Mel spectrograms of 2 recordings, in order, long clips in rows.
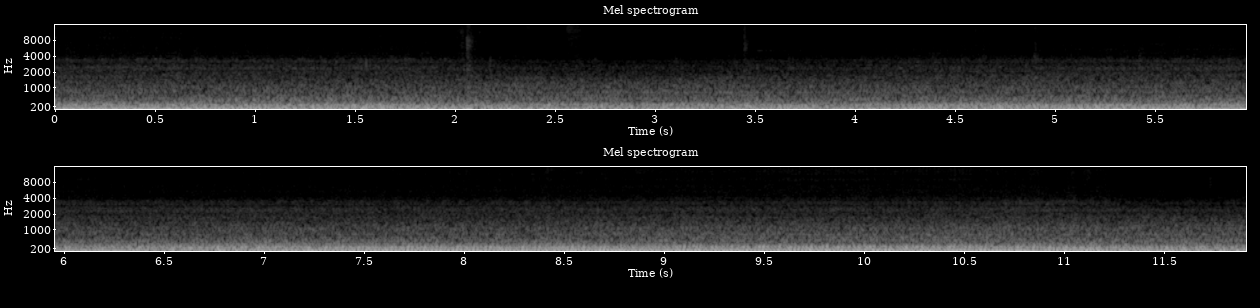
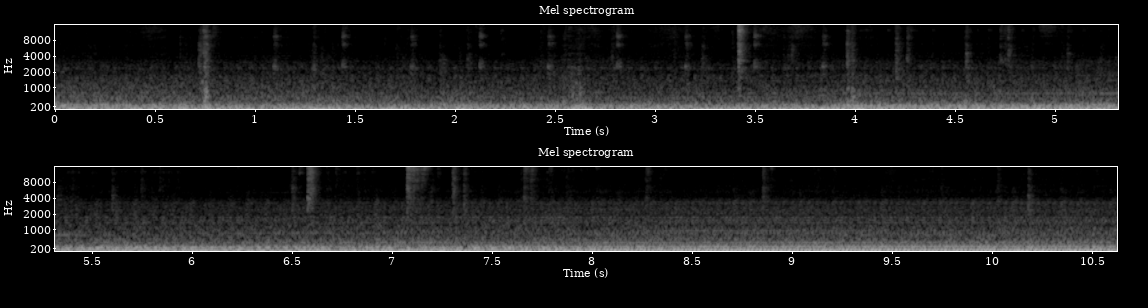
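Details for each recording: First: Same diesel near full operating temperature: an even, steady, low diesel clatter at idle with no sharp knock. A fairly normal warm rattle; the bad combustion rattle heard when cold, possibly from faulty injectors, is hidden once warm. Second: Diesel, cold, about one minute after start at 1,500 rpm, light load and 50–60 km/h: a light-load drone with a loose, marble-like rattle over the combustion clatter; cause not pinned down.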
